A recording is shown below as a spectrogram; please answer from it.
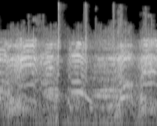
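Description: Crowd of protesters shouting, many raised voices overlapping at once.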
